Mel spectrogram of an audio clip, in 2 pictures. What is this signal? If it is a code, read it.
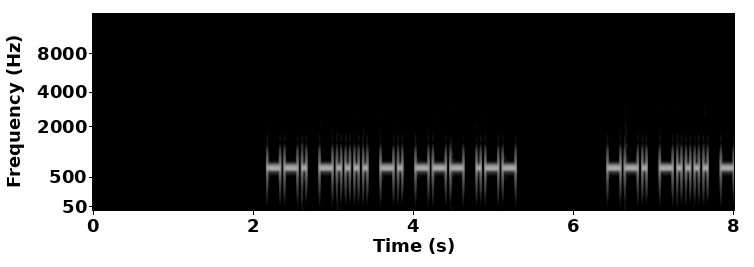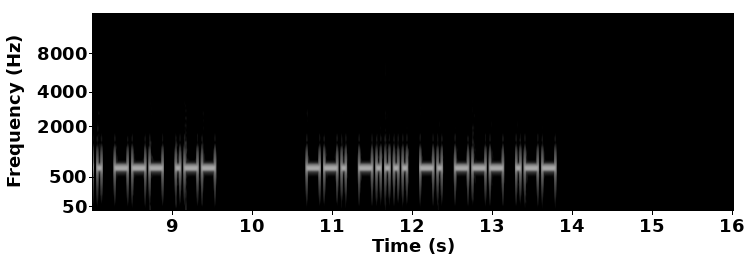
Morse code, heard as a keyed tone, about 22 wpm, 700 Hz. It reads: G6NOW G6NOW G6NOW
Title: DXCC-100 Call Signs - 5 Characters - Repeated 3x - 22wpm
